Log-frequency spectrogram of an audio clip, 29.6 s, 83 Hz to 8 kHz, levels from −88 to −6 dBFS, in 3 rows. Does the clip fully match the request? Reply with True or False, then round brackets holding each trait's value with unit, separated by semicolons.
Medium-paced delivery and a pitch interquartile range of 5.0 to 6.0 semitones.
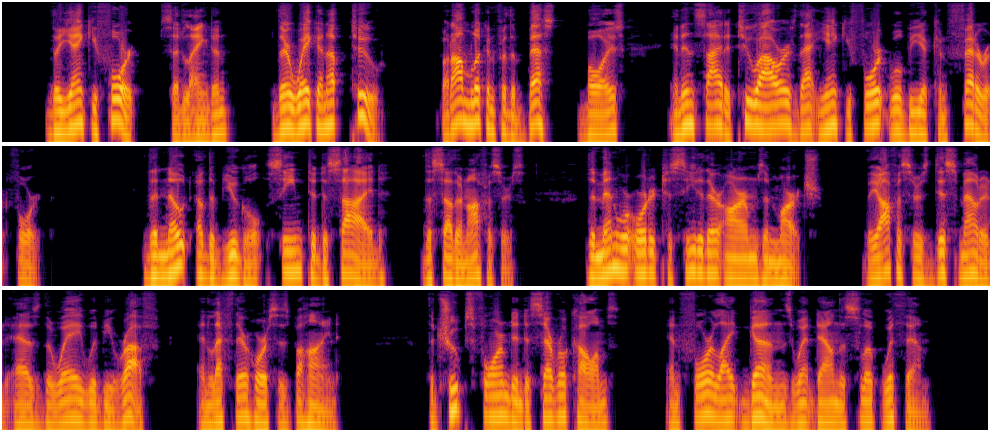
True (165 wpm; 5.4 semitones)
